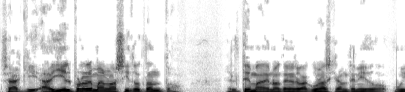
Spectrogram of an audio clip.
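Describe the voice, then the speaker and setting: A man's very fast speech with lively intonation. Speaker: doctor. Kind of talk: radio interview.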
